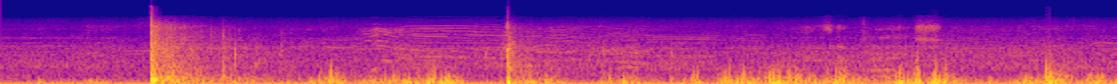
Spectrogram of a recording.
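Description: Aerial fireworks shells bursting: a loud bang about half a second in and a second, sharper crack near the two-second mark, over a continuous low rumble of the display.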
